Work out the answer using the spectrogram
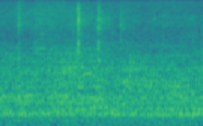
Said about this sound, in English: do I need to pause on that? That helicopter really does pick up. Wow.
